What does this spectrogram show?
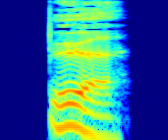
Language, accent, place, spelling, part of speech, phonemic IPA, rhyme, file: German, Germany, Berlin, Böe, noun, /ˈbøːə/, -øːə, De-Böe.ogg
- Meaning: alternative form of Bö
